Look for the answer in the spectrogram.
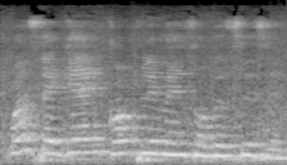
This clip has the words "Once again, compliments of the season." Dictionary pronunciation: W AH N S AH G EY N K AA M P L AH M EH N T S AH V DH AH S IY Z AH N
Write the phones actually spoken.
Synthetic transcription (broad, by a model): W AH N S AH G EY N K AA M P L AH M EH N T AH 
